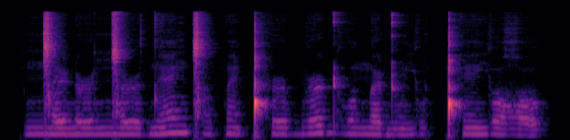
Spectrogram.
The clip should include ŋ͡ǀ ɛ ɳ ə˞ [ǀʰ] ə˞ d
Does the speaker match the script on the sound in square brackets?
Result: no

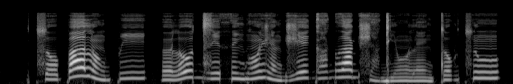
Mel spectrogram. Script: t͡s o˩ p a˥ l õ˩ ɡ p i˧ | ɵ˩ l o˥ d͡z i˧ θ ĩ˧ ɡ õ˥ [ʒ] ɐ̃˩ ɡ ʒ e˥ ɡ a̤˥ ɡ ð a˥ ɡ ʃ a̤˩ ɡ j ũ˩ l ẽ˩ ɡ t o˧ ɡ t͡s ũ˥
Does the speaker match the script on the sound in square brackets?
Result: yes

